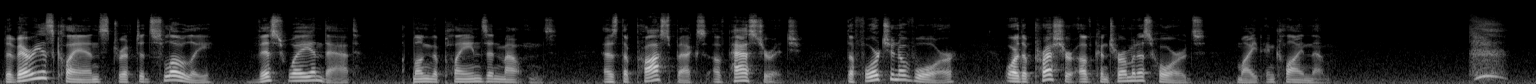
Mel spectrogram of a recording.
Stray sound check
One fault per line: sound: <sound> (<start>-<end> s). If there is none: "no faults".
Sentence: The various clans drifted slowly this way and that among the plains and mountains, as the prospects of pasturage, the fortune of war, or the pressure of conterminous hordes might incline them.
sound: dropout (4.0-4.1 s)
sound: breath (14.7-15.1 s)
